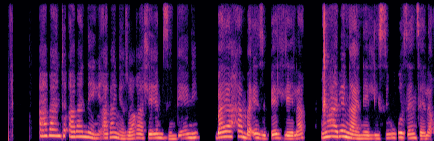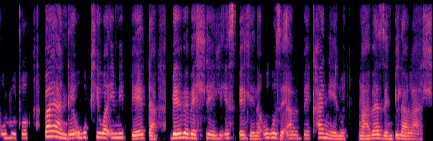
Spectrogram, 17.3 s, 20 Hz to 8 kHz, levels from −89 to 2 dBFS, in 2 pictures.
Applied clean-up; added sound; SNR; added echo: none; none; none; none.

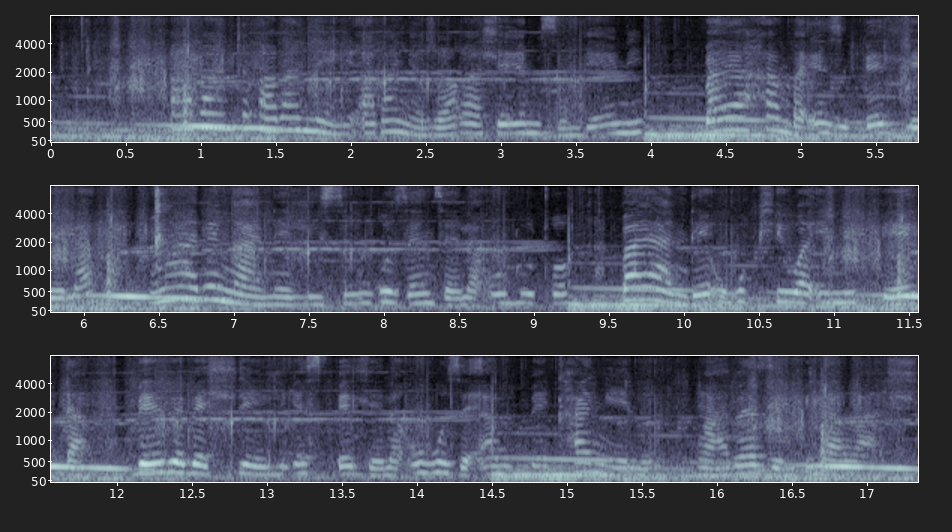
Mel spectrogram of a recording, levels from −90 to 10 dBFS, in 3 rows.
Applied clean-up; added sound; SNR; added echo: none; Train; -1 dB; none.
